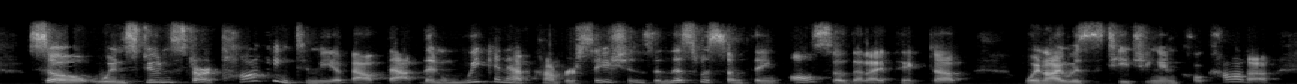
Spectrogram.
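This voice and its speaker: Speaking at a fairly quick pace with hardly any pauses, a woman with an American accent uses a medium pitch that swings very widely, her voice somewhat breathy. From California. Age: 60s. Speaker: teacher. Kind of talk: online presentation.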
